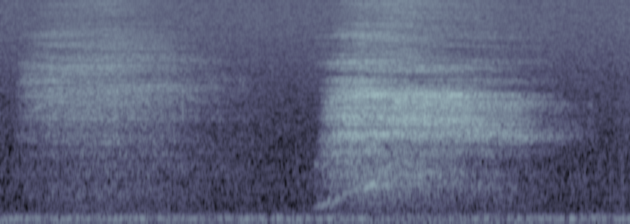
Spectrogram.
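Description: A slow, deep exhale during a yoga hip-mobility stretch, a soft airy whoosh of breath swelling midway and fading, close and quiet against faint room noise, with no talking.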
